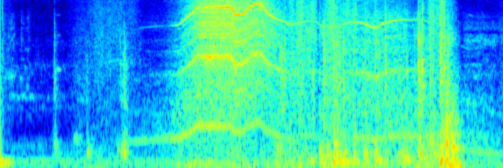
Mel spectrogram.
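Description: A vacuum cleaner whines up to a loud, rising motor tone with scattered clicks and knocks around it, then the pitch sags downward as it winds off near the end.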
